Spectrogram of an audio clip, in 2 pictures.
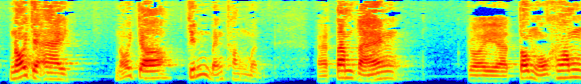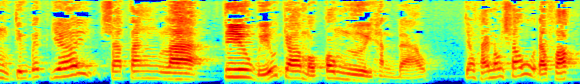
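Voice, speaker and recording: Teaching his fellow monks, this man speaks in a husky, high-pitched voice with a darkish tone, posing questions and chuckling frequently through his dharma talk. It's captured on a dull, lo-fi recording.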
